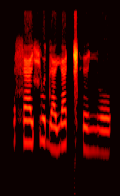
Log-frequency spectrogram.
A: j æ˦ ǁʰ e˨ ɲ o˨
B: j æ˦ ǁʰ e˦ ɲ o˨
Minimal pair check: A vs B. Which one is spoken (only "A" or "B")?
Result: A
